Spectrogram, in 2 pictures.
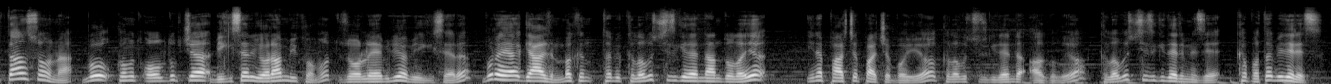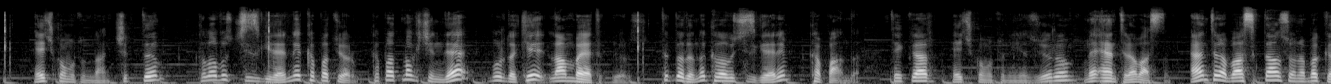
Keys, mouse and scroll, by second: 13.5 click, 16.0 click, 19.8 click, 22.1-23.1 scroll, 23.1-24.1 typing, 24.5 Return.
